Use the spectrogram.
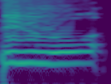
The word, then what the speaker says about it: Buhl: Yeah, Buhl, Idaho. It's spelled B-U-H-L.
